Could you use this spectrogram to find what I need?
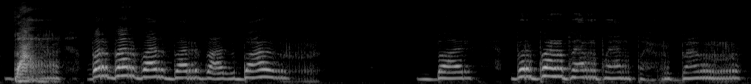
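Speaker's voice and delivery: loud rolling barr birdcall; different bird voice. A narrator's reading. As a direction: growl the barr like a strange bird. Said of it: "in a different voice".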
